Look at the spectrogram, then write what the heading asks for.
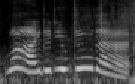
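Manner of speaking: high, slow exasperated yell; yelled question. A narrator's reading. Mister Rogers scolding Amelia Bedelia, high slow yell. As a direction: demand it, baffled and cross. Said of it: "yelled Mister Rogers".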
